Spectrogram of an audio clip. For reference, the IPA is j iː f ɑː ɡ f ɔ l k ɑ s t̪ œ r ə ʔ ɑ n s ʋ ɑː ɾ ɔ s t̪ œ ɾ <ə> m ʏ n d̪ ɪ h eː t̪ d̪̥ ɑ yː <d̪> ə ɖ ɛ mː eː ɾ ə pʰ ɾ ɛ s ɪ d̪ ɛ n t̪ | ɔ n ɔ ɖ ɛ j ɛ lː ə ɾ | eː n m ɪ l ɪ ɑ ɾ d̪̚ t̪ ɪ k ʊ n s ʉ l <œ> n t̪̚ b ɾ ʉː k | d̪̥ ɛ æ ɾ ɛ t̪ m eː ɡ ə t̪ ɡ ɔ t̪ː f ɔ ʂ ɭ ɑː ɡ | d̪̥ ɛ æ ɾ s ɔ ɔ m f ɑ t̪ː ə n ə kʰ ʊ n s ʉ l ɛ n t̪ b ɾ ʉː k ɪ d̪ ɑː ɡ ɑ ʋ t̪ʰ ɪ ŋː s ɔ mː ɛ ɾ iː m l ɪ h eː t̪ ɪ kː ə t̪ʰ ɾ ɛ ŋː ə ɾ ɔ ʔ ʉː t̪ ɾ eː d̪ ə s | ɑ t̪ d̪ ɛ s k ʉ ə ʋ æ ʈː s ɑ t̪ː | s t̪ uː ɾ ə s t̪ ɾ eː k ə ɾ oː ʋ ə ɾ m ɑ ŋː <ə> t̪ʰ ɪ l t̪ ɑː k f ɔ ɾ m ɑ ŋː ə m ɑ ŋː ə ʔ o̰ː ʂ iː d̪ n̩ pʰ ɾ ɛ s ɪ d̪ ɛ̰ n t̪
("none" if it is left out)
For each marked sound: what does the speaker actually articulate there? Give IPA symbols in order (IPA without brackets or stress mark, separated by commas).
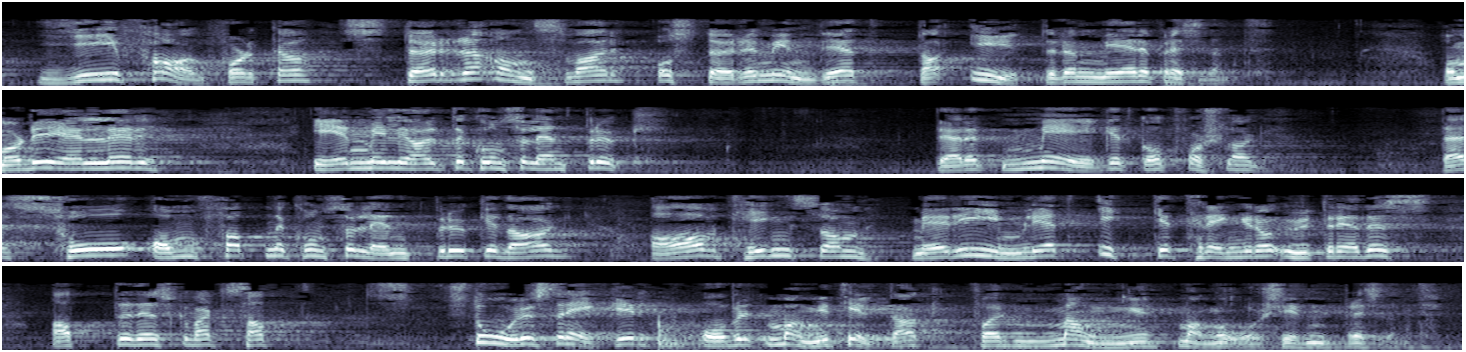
ə, t̪, ɛ, ə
